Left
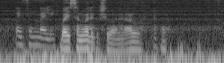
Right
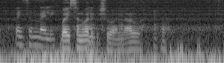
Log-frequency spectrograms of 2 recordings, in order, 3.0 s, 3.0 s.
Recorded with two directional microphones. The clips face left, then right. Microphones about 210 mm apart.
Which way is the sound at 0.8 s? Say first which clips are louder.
Left 3 dB; 15° left (ahead or behind).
